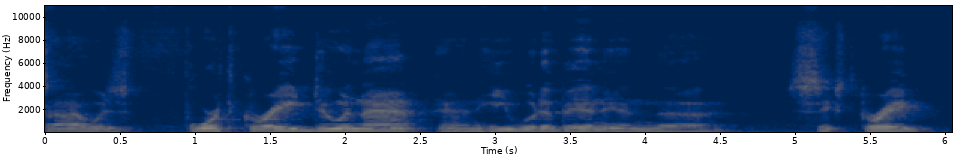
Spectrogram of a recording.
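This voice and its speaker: A man with an American accent speaks at a very slow pace with ordinary pitch variation. Audible room echo and noticeable background noise are present. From Long Island, New York. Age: 70s. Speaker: father telling family memories. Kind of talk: personal storytelling. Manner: halting, many filler words.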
